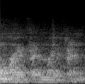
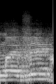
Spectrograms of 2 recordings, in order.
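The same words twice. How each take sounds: First: Mock sweet pleading. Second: Said in the usual way. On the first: Shown as a demonstration. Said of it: "There's no "my friend, my friend" business". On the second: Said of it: "and these are my words".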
